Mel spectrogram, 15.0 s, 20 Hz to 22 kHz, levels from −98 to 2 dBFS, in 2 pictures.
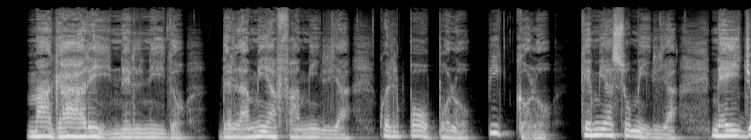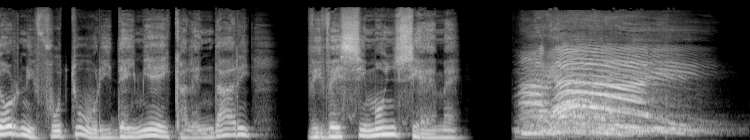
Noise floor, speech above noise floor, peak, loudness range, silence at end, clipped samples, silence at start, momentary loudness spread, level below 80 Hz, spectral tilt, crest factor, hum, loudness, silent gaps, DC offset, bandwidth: -44 dBFS; 27 dB; 0 dBFS; 6 LU; 0.45 s; under 0.1%; 0.25 s; 14 LU; -50 dBFS; -4.5 dB/octave; 16 dB; none; -17 LUFS; 12.25-12.62 s; under 0.1%; 17.5 kHz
